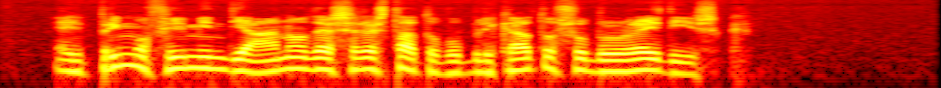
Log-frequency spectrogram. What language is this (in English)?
Italian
